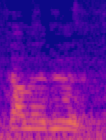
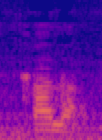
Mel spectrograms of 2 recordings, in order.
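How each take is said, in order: First: The final r sound is pronounced. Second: The final r sound is silent. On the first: The speaker calls it wrong. "You should not say color" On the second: The speaker calls it right. "It is color"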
